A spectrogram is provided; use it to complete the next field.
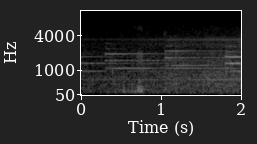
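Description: Church bells ring faintly, their tones overlapping and sustaining, with new strikes arriving every second or so over a soft background hum. No one speaks.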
